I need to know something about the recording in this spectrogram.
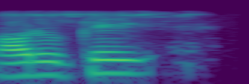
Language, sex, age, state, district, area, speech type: Nepali, male, 30-45, West Bengal, Kalimpong, rural, conversation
